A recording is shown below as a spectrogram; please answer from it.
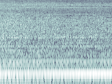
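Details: Microwave test run after repair, heating water: steady, even low hum with fan whirring underneath, no buzzing, arcing or stutter; magnetron running normally.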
